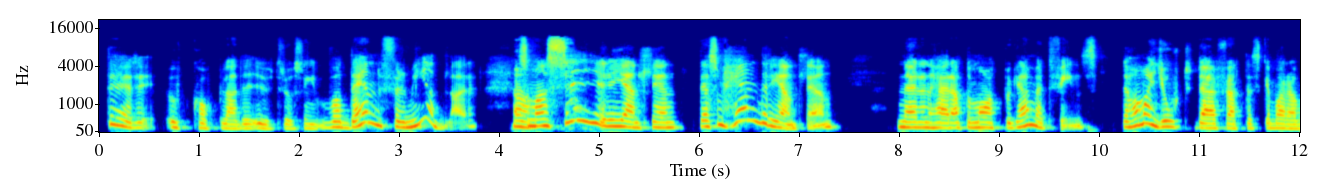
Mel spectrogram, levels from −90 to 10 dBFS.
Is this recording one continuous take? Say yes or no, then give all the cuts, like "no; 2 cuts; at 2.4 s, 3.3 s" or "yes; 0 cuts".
yes; 0 cuts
